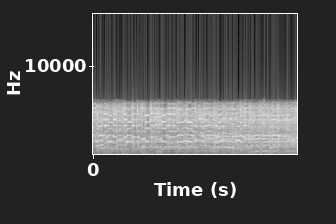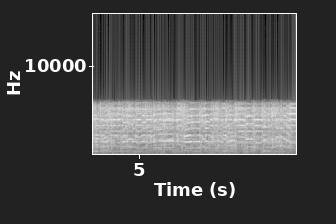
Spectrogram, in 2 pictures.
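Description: Bluegrass string band playing an instrumental break, the fiddle taking the lead with sliding melody lines over acoustic guitar and upright bass.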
